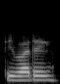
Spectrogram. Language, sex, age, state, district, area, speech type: Bengali, male, 45-60, West Bengal, Darjeeling, urban, conversation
